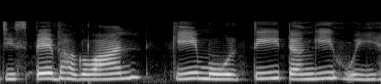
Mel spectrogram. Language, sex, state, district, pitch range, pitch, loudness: Hindi, female, Jharkhand, Palamu, 235-265 Hz, 250 Hz, -15 LUFS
